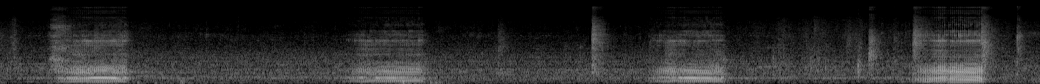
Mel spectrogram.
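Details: A sleeping English bulldog snores in loud, rasping bursts, each breath rattling for about a second, about every three seconds.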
